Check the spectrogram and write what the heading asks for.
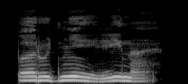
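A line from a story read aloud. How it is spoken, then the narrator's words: Mumbling. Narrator (Russian): пробормотал Лёша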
